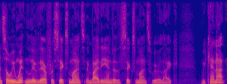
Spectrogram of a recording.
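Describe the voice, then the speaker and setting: In a very clean recording with a silent background, a man with an American accent talks at a fairly quick pace in a very deep, low pitch and a monotone, flat intonation. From Oakland, California. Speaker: rapper and producer. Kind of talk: casual interview.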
